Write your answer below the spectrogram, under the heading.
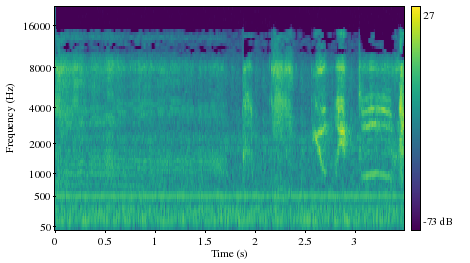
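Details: A budgerigar standing on one leg chatters in quick, high chirps and rising-falling warbled whistles during the last two seconds, over a steady electrical hum and buzzy room noise.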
